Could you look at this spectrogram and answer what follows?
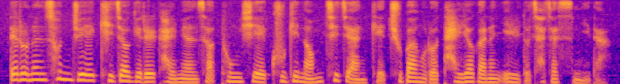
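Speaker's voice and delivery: ordinary delivery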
